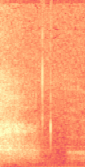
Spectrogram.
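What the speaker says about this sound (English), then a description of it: "Sorry, bit of a yawn." A single breathy yawn, close and soft, with a long airy exhale that trails off quietly.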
